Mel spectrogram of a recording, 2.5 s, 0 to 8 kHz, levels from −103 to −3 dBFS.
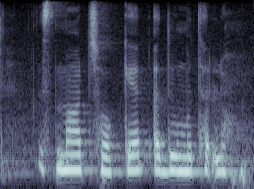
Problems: low volume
